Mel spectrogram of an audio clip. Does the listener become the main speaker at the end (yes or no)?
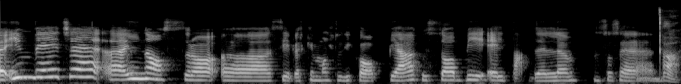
yes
